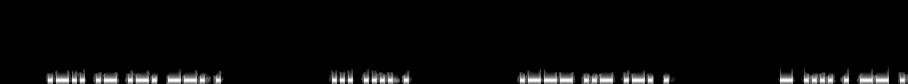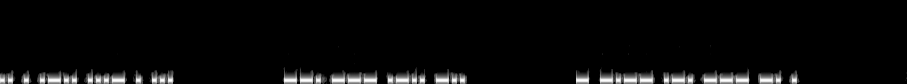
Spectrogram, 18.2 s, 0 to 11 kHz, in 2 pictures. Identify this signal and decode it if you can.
Morse code, heard as a keyed tone, about 30 wpm, 550 Hz. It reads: LARGE SHE JURE THEMSELVES GOLD TYRONE
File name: Ultimate Word List / 30WPM Ultimate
